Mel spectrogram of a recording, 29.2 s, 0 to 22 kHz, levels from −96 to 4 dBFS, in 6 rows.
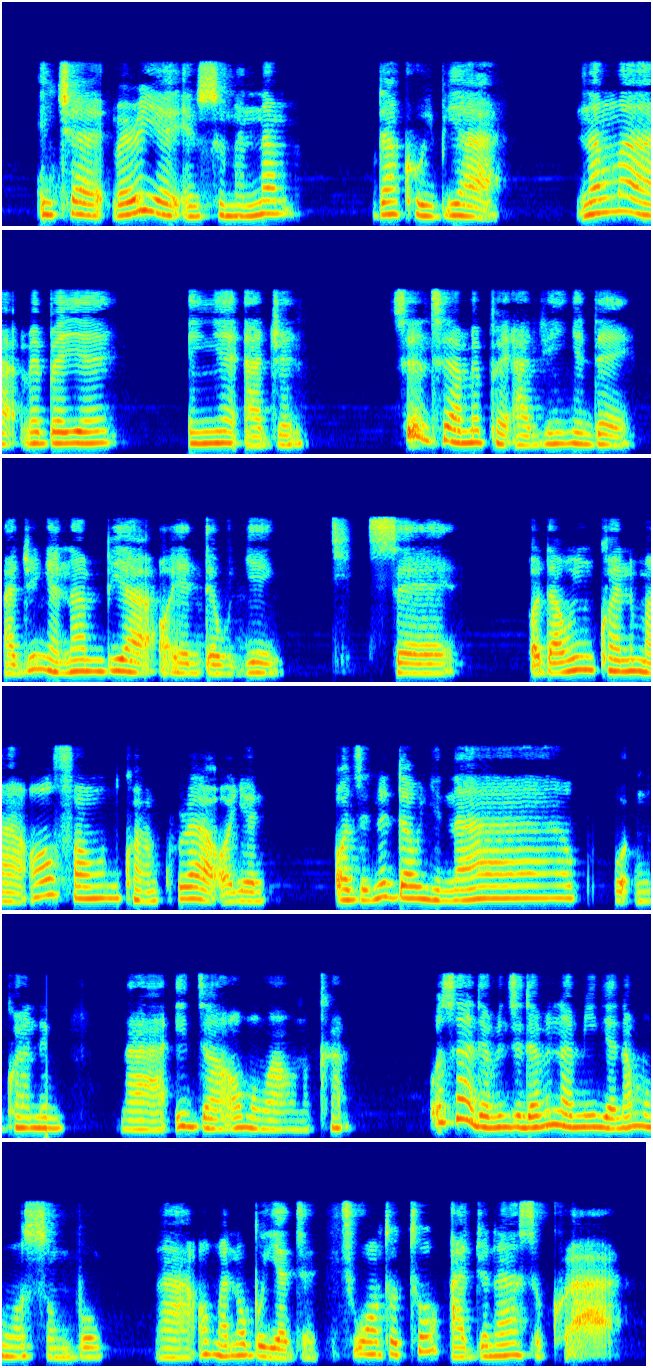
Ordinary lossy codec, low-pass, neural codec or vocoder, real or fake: none; 7.2 kHz; codec, 16 kHz in and 24 kHz out, 1 kbps, XY-Tokenizer; fake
